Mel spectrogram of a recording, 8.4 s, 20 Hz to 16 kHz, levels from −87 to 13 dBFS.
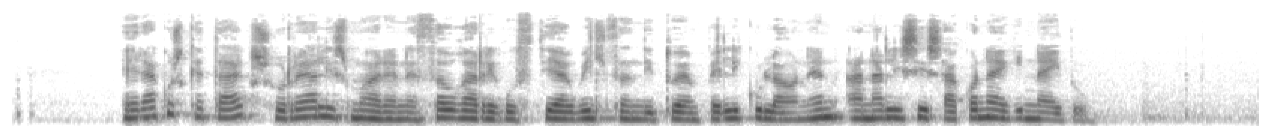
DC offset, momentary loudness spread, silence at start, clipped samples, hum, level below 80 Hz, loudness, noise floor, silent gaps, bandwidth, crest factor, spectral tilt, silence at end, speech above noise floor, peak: under 0.1%; 6 LU; 0.8 s; under 0.1%; none; -72 dBFS; -27 LUFS; -71 dBFS; none; 11.5 kHz; 18 dB; -5.5 dB/octave; 1.1 s; 45 dB; -10 dBFS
